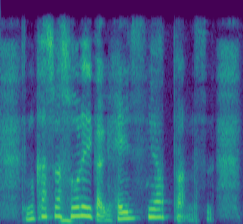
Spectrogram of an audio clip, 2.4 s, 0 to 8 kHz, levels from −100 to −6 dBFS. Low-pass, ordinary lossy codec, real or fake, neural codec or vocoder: 7.2 kHz; none; fake; autoencoder, 48 kHz, 32 numbers a frame, DAC-VAE, trained on Japanese speech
